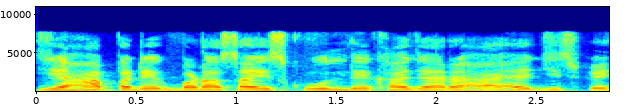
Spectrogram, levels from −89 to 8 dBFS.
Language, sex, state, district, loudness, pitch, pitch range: Hindi, male, Uttar Pradesh, Varanasi, -18 LUFS, 195 Hz, 195-205 Hz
